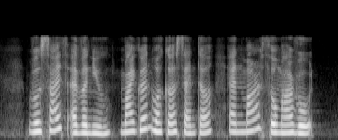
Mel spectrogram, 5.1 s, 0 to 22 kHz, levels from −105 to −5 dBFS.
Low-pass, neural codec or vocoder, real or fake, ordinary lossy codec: 7.2 kHz; vocoder, 22.05 kHz, 80 mel bands, WaveNeXt; fake; none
